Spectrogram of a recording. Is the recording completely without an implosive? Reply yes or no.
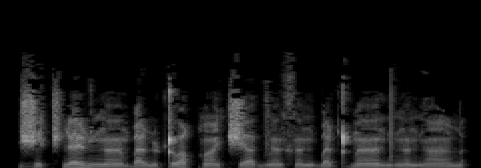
no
